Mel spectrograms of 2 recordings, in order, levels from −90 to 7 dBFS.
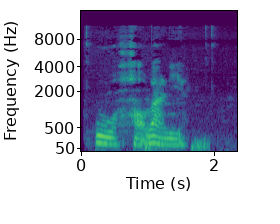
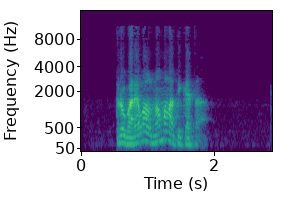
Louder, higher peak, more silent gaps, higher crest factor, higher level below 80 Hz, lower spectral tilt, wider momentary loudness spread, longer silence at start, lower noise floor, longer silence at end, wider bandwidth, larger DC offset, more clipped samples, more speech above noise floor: about the same, -24 LUFS vs -22 LUFS; second, -10 dBFS vs -4 dBFS; neither; second, 16 dB vs 22 dB; first, -46 dBFS vs -72 dBFS; about the same, -6 dB/octave vs -6.5 dB/octave; first, 18 LU vs 14 LU; second, 0.05 s vs 0.55 s; second, -45 dBFS vs -76 dBFS; second, 0.45 s vs 1 s; about the same, 11.5 kHz vs 11.5 kHz; neither; neither; second, 22 dB vs 54 dB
